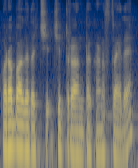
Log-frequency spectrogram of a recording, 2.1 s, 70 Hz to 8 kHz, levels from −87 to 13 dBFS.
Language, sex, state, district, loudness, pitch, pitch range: Kannada, male, Karnataka, Bangalore, -17 LUFS, 105 Hz, 105-115 Hz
